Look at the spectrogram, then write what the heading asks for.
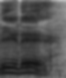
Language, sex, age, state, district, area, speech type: Tamil, male, 60+, Tamil Nadu, Kallakurichi, urban, read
